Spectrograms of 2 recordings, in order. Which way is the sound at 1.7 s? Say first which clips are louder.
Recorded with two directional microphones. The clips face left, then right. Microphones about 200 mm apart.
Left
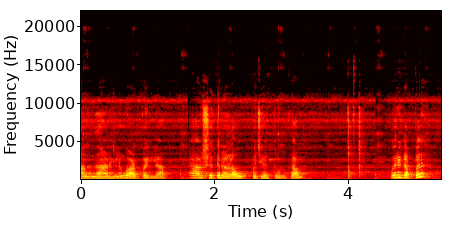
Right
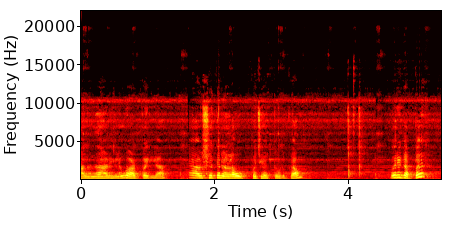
Right 4 dB; 50° right (ahead or behind).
